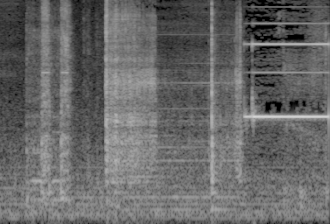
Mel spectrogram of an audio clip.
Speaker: when the printer runs out of paper you will hear beeping and the paper out indicator light will turn red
